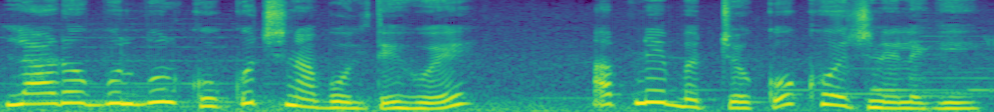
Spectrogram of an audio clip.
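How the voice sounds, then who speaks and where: A woman narrating a children's cartoon story in an expressive, singsong way and speaking to young viewers. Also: a little high, unhurried, faint music behind.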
